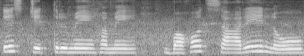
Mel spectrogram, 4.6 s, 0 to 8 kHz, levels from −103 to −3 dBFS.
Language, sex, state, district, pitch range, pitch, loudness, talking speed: Hindi, female, Madhya Pradesh, Dhar, 205-250 Hz, 215 Hz, -14 LUFS, 90 wpm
